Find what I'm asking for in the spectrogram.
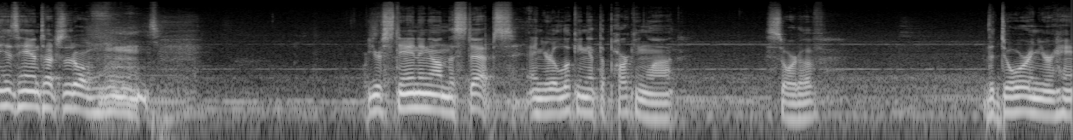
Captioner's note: deep humming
